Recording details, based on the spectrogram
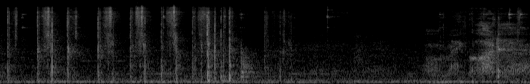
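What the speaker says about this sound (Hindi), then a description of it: "हम कार्ड्स को अरेंज करेंगे" Tarot cards are shuffled and laid out by hand in a series of crisp, close riffling and slapping bursts, with soft whispered talk mixed in and a quieter rustling stretch toward the end.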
